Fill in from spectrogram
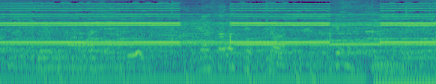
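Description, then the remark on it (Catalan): Emergency alert alarms blare together in a steady, piercing electronic tone that holds without pause at evening gatherings in the Valencian Country, Spain, with a murmuring crowd and scattered voices audible underneath. “El de les alarmes que han sonat a les concentracions d'aquest vespre al País Valencià i que molts consideren que es van activar quan ja era massa tard.”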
